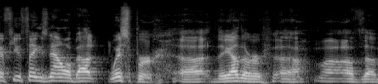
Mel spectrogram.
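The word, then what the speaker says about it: WSPR: the time anyway so the weak signal propagation reporter mode pronounced whisper it's a low-power one-way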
